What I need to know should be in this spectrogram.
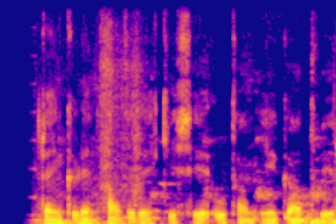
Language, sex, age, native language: Icelandic, female, 14, Icelandic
